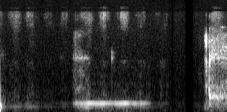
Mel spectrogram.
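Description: Near silence: a pause in speech with faint room tone and a low hum.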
